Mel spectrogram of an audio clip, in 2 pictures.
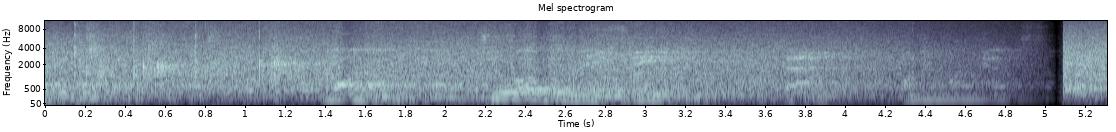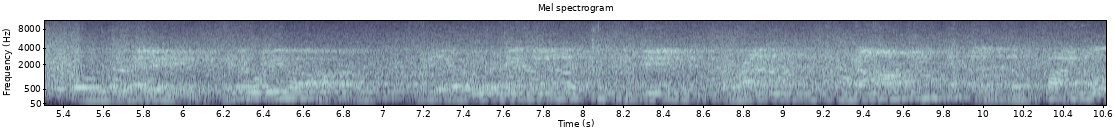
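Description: Indistinct voices of people talking in a large, echoing indoor pool hall. The sound fades out about halfway through, then the talking cuts back in abruptly.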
